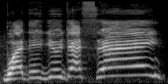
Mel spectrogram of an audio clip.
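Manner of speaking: high, slow, outraged near-scream; a secretary's fury boiling over; rising to a scream. A narrator's reading. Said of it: "in a voice that was rapidly becoming a scream".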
